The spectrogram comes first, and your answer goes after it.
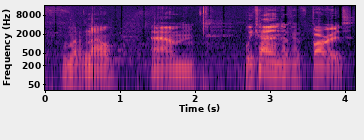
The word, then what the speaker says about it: Murnau: How's the pronunciation? Murnau. Murnau.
